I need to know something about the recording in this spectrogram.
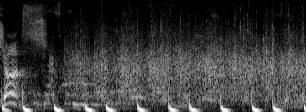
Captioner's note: audience applauds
